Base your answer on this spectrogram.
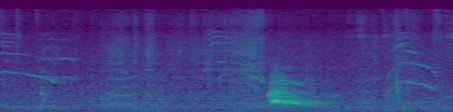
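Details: Cat meows: faint, falling harmonic cries at the start, a brief call near the middle, and a clearer downward-sliding meow near the end, against a quiet background.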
